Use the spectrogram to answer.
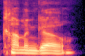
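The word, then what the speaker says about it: Kum & Go: And then I think the largest chain of gas stations in Iowa is called Come and Go.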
